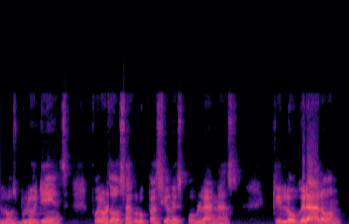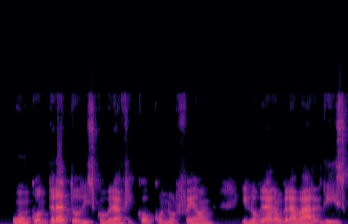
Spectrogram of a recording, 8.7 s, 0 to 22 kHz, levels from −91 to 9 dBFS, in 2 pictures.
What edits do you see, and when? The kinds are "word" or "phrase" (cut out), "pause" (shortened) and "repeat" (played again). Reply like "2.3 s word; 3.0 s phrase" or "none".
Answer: 1.3 s word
